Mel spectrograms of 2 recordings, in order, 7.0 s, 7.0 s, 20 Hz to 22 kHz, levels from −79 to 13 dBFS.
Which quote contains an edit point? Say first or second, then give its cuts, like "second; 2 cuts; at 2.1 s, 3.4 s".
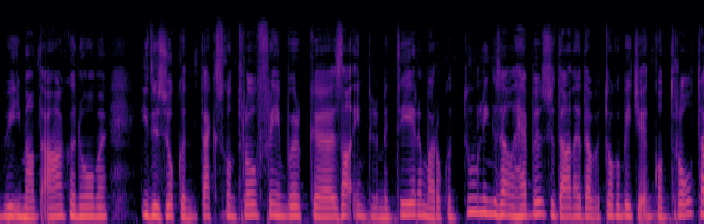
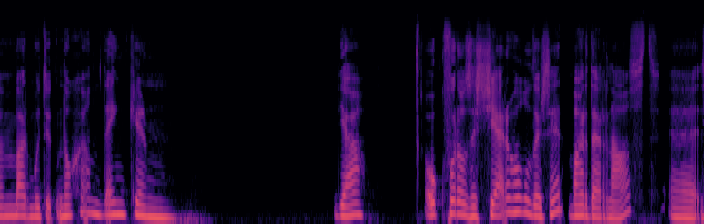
second; 1 cut; at 5.6 s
